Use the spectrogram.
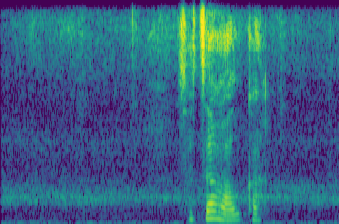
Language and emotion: Russian, neutral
